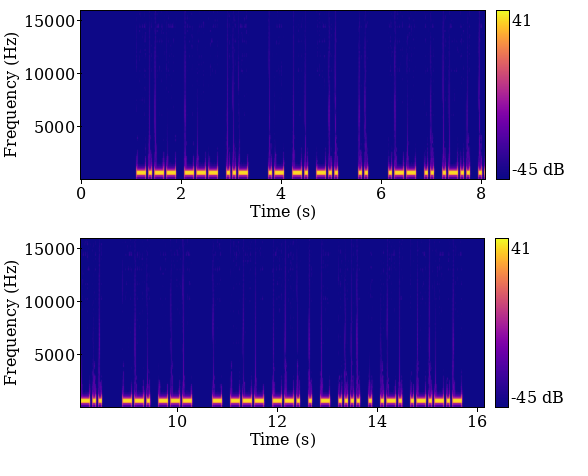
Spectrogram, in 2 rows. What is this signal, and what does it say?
Morse code, heard as a keyed tone, about 21 wpm, 700 Hz. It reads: YOU AND I WILL GO TOGETHER.
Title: Sentences with 2-Word Phrases - 20wpm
